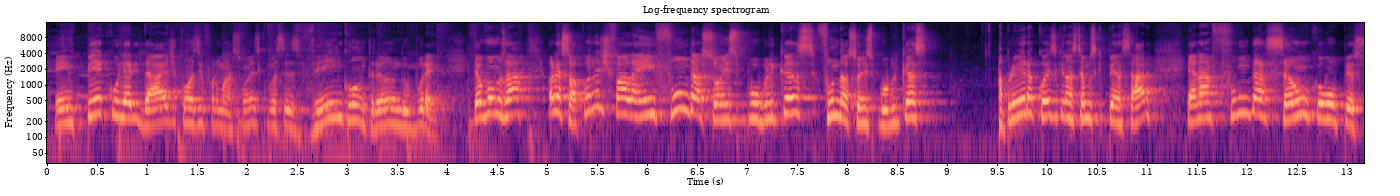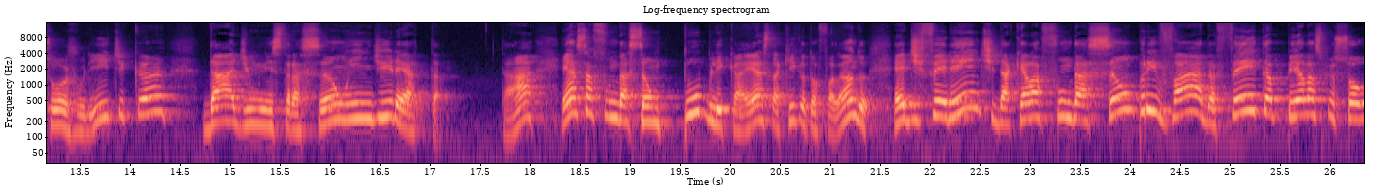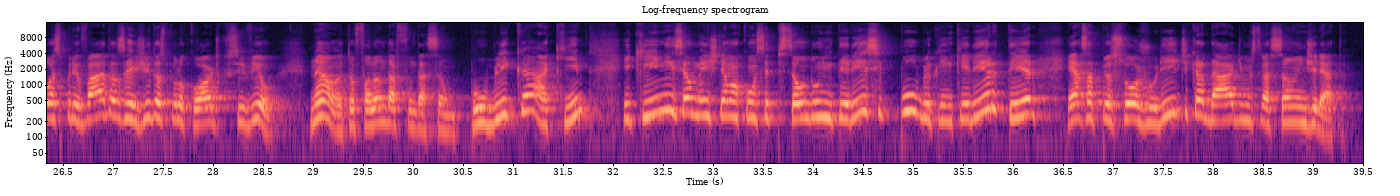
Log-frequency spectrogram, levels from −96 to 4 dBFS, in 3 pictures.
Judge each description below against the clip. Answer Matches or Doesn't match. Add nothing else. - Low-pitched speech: Doesn't match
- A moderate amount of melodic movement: Doesn't match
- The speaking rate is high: Doesn't match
